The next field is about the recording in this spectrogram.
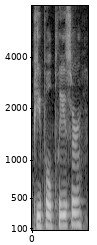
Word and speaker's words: PPLPLEASR: Pleaser DAO came together to bid on an NFT by the artist People Pleaser, spelled PPLPLEASR.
